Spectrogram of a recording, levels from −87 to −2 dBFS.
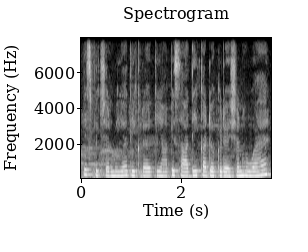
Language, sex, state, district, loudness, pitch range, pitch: Hindi, female, Bihar, West Champaran, -14 LUFS, 230-250 Hz, 235 Hz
